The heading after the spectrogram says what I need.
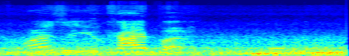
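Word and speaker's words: Yucaipa: If it's Ukaipa, why don't they spell it like Ukaipa? Kai. Why isn't it Y-U-K-Y-P-A? Ukaipa. That'd be Ukipa. Ukaipa. Or Y-U-K-I-E-P-A. Ukaipa. Yeah, that'd be better. Ukaipa.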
